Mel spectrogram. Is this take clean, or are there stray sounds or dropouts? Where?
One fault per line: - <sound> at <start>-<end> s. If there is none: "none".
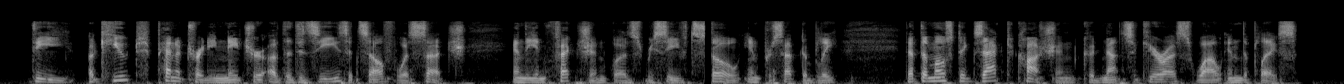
- dropout at 7.0-7.1 s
